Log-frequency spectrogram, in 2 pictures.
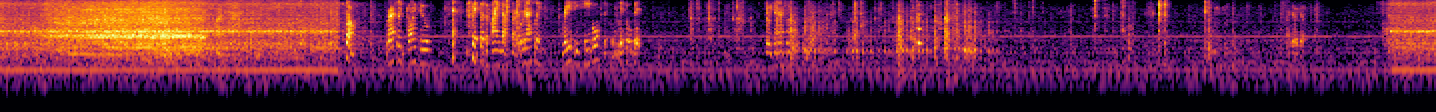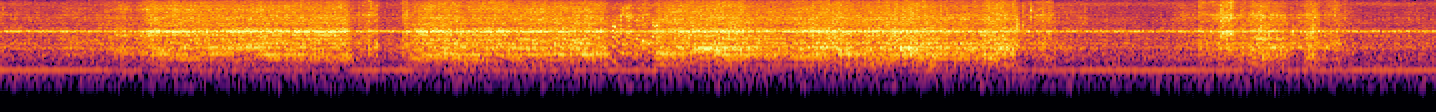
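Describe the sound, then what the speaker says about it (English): A drill press hums and whines steadily while drilling a large hole in wood, easing briefly in the middle with scraping and grinding, then running hard again. "We're going to drill one ourselves"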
